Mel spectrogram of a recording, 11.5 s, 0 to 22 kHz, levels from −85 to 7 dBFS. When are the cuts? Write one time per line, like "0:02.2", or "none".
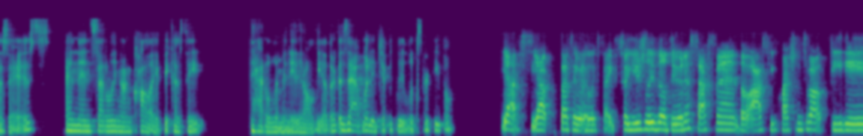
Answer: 0:04.5
0:05.6
0:07.6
